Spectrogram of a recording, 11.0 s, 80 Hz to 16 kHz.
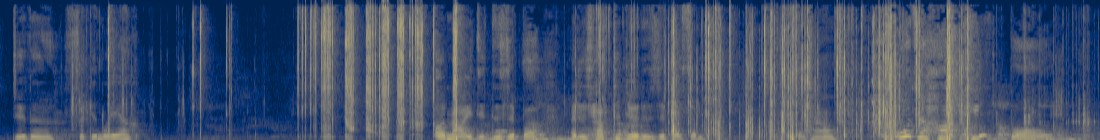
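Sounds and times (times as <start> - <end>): plastic wrapping crinkling: 1.5 - 4.7, 5.5 - 11.0.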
